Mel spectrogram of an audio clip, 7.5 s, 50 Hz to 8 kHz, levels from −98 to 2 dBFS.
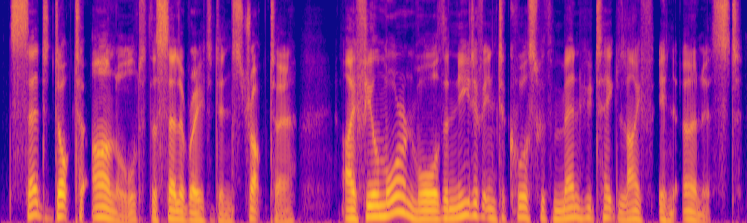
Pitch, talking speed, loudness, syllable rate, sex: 115 Hz, 175 wpm, -19 LUFS, 4.8 syllables/s, male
